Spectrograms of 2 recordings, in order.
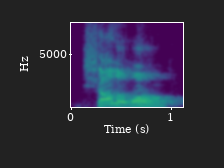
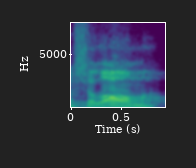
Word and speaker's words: shalom: just the it's just the ma is not pronounced heavily because of how you say how we speak how you how we say our words so shalom the oppressor also knows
